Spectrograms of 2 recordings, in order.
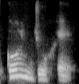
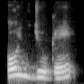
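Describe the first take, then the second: First: Cónyuge with a j sound, cón-yu-je; correct pronunciation cónyuge. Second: Cónyuge said with a hard g, cón-yu-gue; wrong pronunciation cónyuge. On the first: Teacher gives the correct form after the mistake, j sound. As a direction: say cónyuge with the throaty j. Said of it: "en vez de cónyuge". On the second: Teacher demonstrates the common mistake, hard g. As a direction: say Cónyuge with a g as in gato. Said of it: "Otro barbarismo muy común". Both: Shown as a demonstration.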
